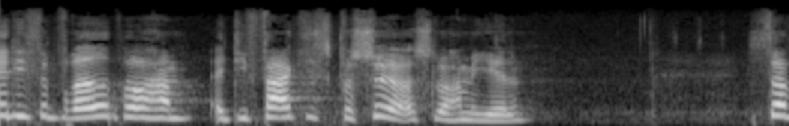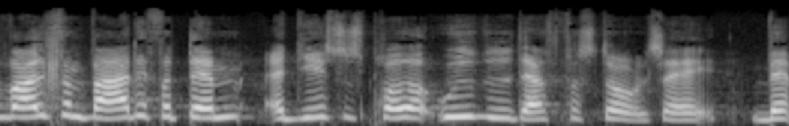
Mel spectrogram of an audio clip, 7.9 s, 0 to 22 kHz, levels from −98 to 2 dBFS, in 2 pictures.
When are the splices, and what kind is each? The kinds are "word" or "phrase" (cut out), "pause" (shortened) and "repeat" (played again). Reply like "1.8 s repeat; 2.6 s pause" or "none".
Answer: none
